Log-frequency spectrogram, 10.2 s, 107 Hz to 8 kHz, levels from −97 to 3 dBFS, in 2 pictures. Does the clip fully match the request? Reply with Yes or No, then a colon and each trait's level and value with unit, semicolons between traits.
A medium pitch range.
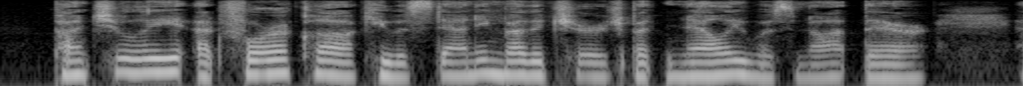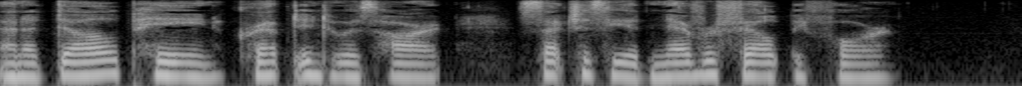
No: narrow, 1.9 semitones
